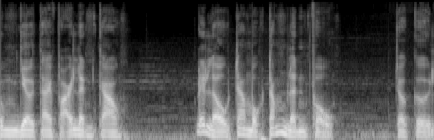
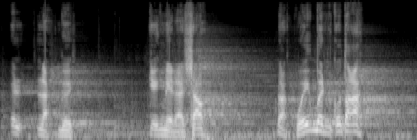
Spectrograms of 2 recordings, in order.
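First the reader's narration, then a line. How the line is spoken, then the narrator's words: Demon's roar. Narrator (Vietnamese): Con quỷ gầm lên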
